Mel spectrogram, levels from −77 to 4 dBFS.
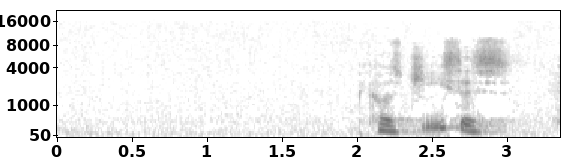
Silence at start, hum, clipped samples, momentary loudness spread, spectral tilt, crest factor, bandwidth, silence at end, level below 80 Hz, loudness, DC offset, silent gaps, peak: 0 s; none; under 0.1%; 19 LU; -3.5 dB/octave; 20 dB; 17 kHz; 0 s; -76 dBFS; -41 LUFS; under 0.1%; none; -26 dBFS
